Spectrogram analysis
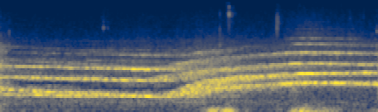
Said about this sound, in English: Sorry if you hear sirens.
